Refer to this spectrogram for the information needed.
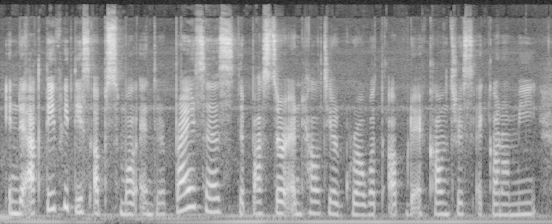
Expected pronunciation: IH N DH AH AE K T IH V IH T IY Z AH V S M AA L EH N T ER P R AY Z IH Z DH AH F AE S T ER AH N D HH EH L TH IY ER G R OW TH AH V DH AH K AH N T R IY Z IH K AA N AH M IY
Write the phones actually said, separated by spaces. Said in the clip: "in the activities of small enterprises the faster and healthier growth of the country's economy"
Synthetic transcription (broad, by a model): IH N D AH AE K T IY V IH T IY S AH F S M AA L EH N T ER P R AY S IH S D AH P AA S T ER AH N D HH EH L T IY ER G R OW T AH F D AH K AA N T R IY S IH K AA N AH M IY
